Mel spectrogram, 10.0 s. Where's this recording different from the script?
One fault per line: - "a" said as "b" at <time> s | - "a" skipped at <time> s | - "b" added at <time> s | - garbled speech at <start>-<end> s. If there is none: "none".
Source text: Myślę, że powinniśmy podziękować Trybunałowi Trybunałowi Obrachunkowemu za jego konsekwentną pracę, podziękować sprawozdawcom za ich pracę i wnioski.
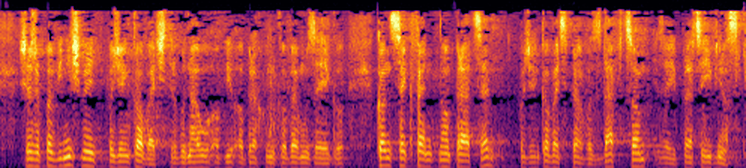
- "Trybunałowi" skipped at 3.1 s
